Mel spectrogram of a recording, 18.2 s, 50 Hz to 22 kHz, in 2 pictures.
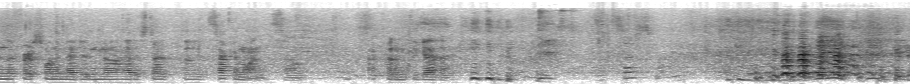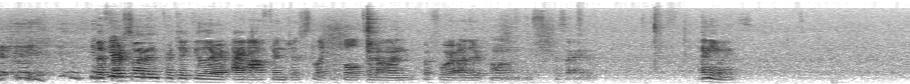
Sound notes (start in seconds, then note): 4.8 brief giggles; 7.2 laughter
